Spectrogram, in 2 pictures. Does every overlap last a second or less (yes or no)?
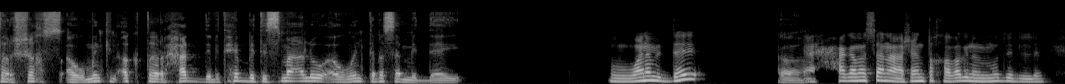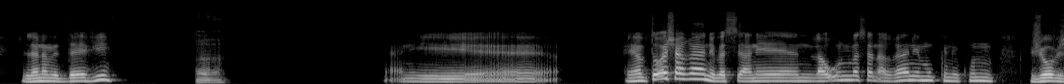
yes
